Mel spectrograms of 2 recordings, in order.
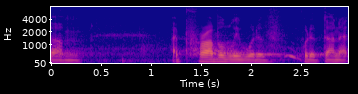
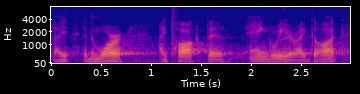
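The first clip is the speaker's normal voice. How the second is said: normal talking voice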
